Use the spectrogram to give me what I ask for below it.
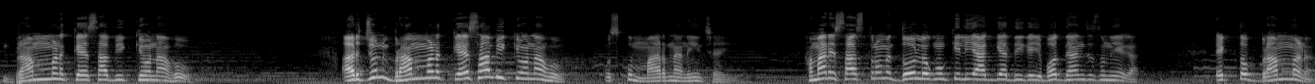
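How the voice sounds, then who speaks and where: Man, preacher, devotional storytelling, high voice, animated, faint music behind. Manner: animated, acts out dialogue in voices.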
